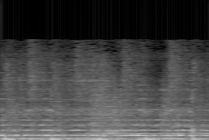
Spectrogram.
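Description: Loud electronic dance music: a held synth note over a steady beat of about two pulses a second.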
